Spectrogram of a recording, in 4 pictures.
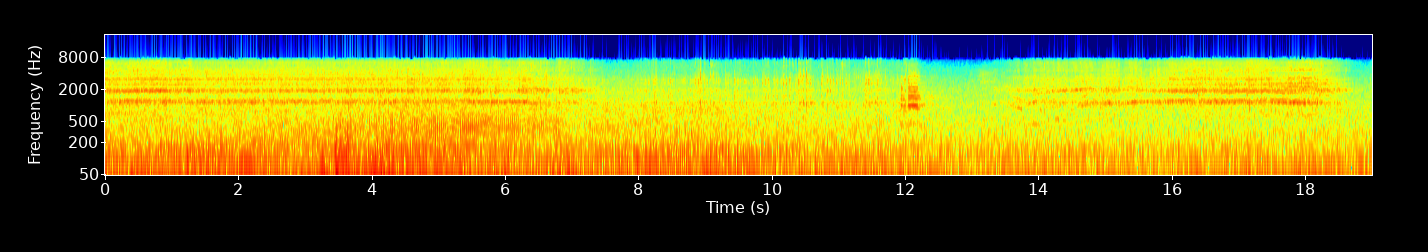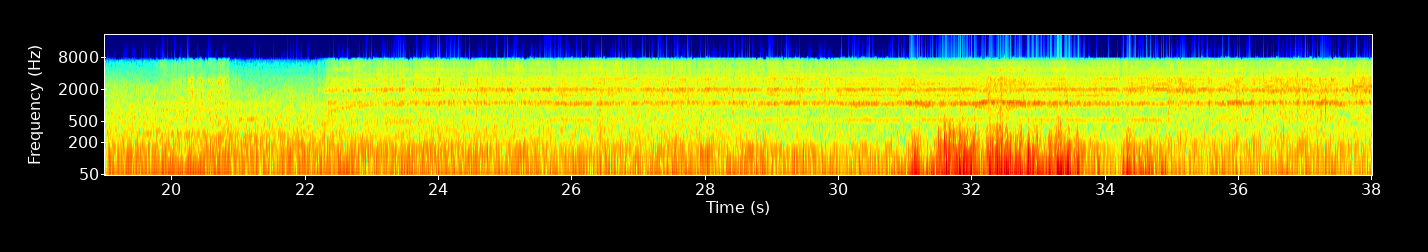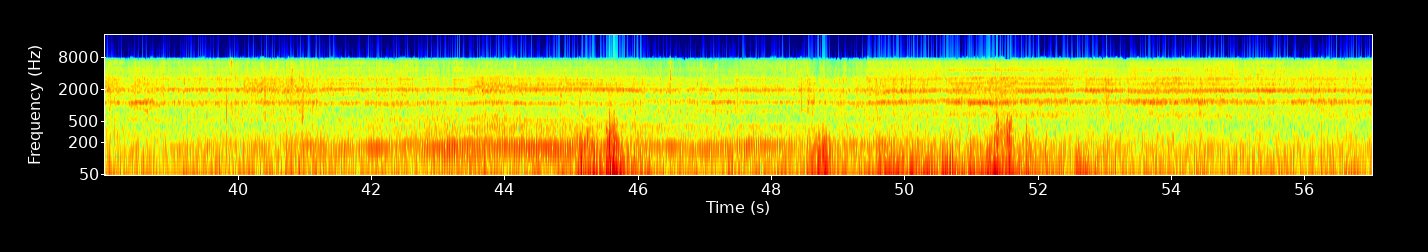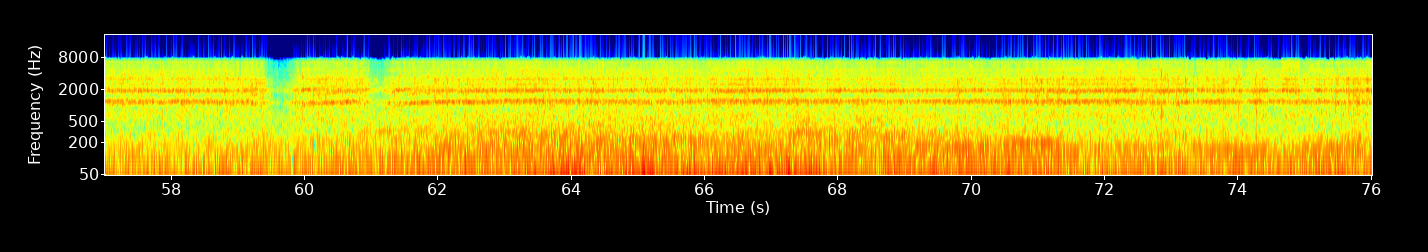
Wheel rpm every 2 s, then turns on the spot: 160, 160, 160, 100, 20, 30, 20, 120, 160, 40, 10, 90, 140, 140, 140, 130, 130, 130, 130, 130, 130, 130, 130, 110, 110, 160, 160, 160, 160, 130, 110, 160, 160, 160, 160, 160, 160, 160.
8-12 20-22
